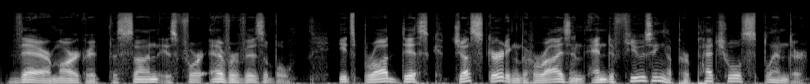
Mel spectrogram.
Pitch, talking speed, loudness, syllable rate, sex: 105 Hz, 140 wpm, -17 LUFS, 4.7 syllables/s, male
